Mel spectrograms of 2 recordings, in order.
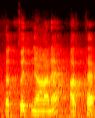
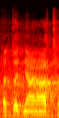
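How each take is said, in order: First: The two words are said separately, unjoined. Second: The vowels merge into one long joined word.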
